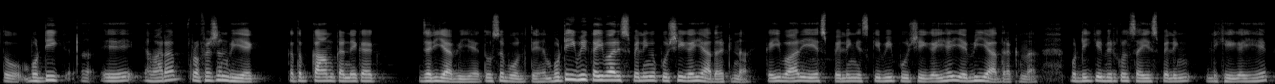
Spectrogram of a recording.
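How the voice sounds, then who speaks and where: Brisk and a little mellow, a man with a fairly high pitch tutors exam English. His step-by-step explanations come with repeated key words and frequent tag questions, typical of exam preparation.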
